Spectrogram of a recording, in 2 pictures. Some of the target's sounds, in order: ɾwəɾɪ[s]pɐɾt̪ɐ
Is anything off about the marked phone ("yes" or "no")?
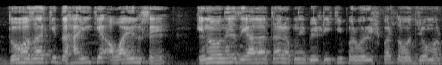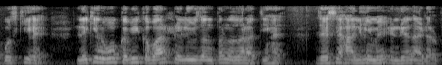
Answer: yes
